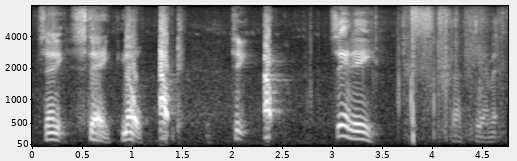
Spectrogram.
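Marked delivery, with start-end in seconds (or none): 0.0-3.4 loud firm dog command; shouted dog command. Real, not acted. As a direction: bark orders at the dog.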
